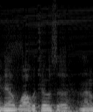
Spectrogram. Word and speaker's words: Wauwatosa: And he's like, Wauwatosa. I'm like, no, Wauwatosa. And I'm like, pronounce that name.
